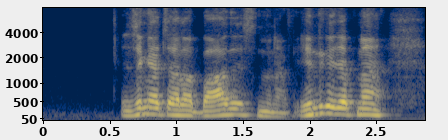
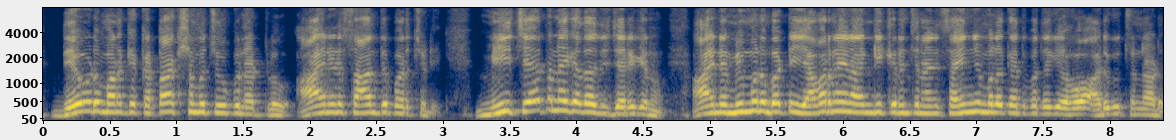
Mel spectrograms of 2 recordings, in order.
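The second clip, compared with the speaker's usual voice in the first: scripture reading; 3 semitones higher, 4 dB louder than usual. Acted. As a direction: proclaim each word of scripture deliberately. Reads Bible verse aloud.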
